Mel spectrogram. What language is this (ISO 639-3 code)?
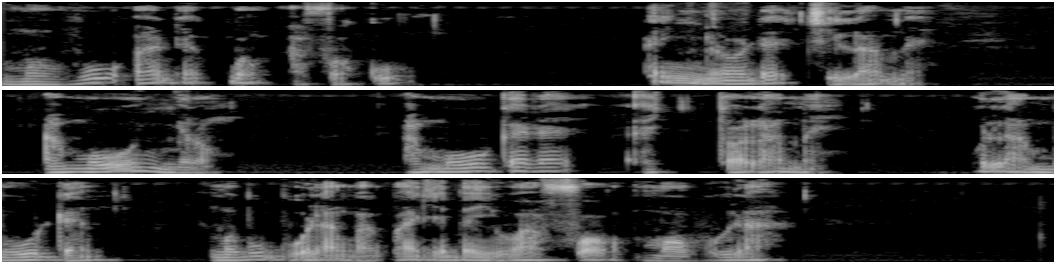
ewe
